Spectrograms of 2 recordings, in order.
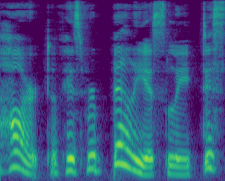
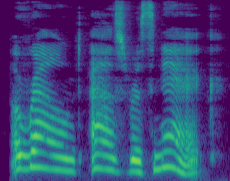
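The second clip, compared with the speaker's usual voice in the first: plain reading voice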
